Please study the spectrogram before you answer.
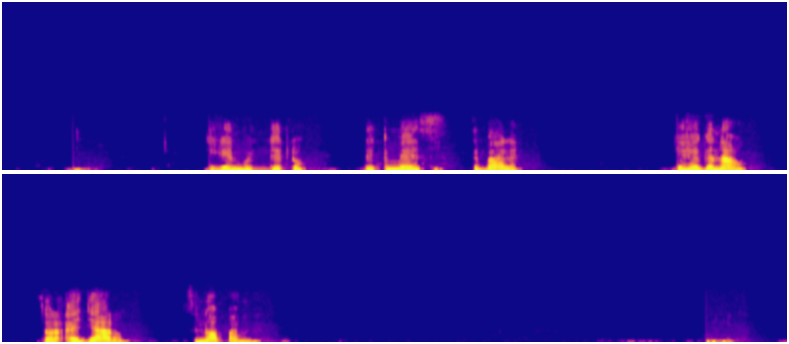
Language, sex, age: Wolof, female, 36-49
